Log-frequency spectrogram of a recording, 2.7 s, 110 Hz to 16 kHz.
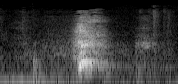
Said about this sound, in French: Une respiration tranquille. Nous allons compter. En combien de secondes nos inspires et nos expires se diffusent? Elles sont 3 secondes, 4 secondes ou plus.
